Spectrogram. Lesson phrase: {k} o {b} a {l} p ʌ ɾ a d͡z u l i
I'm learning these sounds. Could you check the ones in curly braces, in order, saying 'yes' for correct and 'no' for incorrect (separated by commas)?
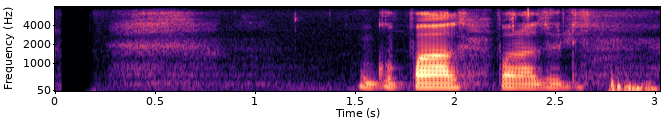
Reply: no, no, yes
